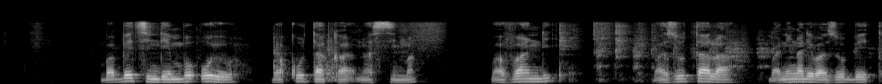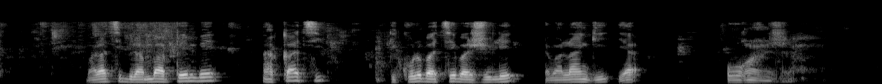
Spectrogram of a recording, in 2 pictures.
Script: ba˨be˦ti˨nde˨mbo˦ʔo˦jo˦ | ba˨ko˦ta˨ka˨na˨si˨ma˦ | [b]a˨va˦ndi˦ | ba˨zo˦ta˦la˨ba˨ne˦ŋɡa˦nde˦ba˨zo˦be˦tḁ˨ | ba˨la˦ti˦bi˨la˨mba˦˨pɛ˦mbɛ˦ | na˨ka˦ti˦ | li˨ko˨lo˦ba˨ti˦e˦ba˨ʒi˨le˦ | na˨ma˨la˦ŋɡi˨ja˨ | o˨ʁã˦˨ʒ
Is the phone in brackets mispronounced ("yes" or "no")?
no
